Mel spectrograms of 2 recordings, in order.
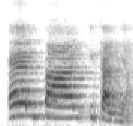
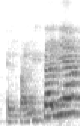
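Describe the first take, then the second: First: Said in the usual way. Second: "italien" rising at the end as a question; rising question intonation. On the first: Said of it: "as you raise your voice at the end". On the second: Shown as a demonstration. Teacher making a French statement a question, rising intonation. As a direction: raise the voice on "italien" to ask. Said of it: "as you raise your voice at the end of the sentence".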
